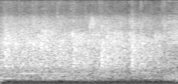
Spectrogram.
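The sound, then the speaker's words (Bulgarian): An audience breaks into sustained applause given to God as an offering, a dense, steady wash of many hands clapping at once, loud and continuous for the whole stretch with no voices rising above it. “О, ако вярваш за това, защо не дадеш на Бога едно дарение на ръкопляскане, като че вярваш, че Бог е на път да те възстанови напълно.”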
